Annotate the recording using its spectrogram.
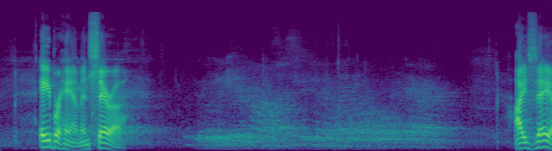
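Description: A man reads aloud in a clear, measured voice.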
